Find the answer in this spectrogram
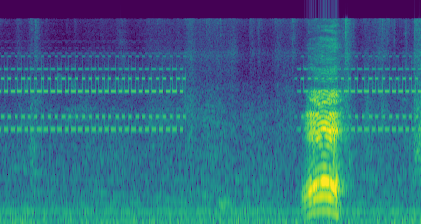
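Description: Mobile phone ringing with an electronic ringtone: a steady high ring for about two seconds, a short pause, then ringing again. About three seconds in, a loud short sound swoops up and then down in pitch over the ring.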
